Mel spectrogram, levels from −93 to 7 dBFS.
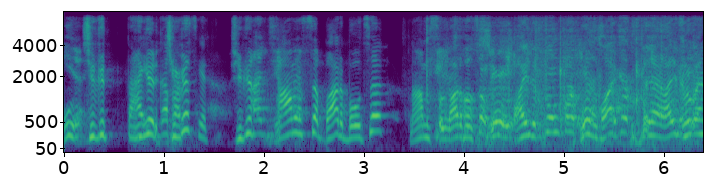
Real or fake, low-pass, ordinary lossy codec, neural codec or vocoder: fake; 7.2 kHz; none; codec, 16 kHz, 4 kbps, X-Codec, HuBERT features, trained on LibriSpeech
